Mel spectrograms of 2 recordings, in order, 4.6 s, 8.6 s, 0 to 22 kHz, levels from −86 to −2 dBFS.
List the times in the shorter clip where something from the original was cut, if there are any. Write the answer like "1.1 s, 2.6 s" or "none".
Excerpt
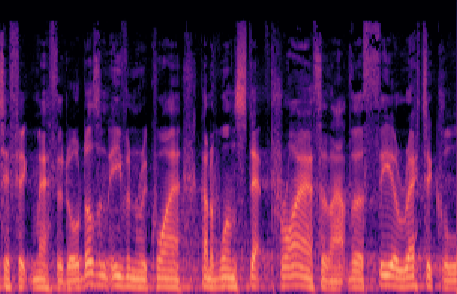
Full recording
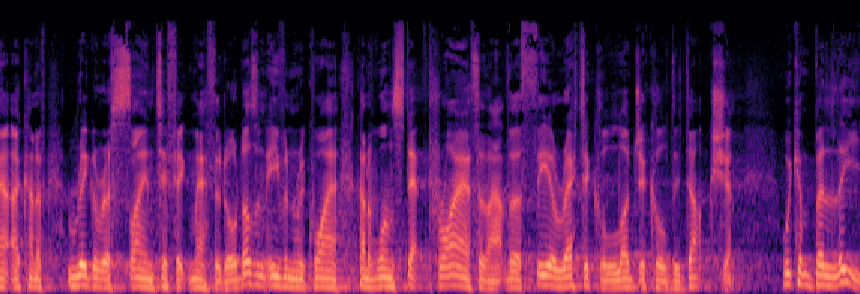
none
